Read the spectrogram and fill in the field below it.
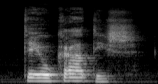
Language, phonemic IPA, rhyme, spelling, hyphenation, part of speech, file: Dutch, /ˌteː.oːˈkraː.tis/, -aːtis, theocratisch, theo‧cra‧tisch, adjective, Nl-theocratisch.ogg
- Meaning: theocratic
